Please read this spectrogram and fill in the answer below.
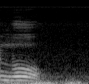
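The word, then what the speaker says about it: mho: inverse क्या है और इसका नाम है मो ओम की स्पेलिंग क्या होती है ओ हा एम क्या मुंह उल्टा होता है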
